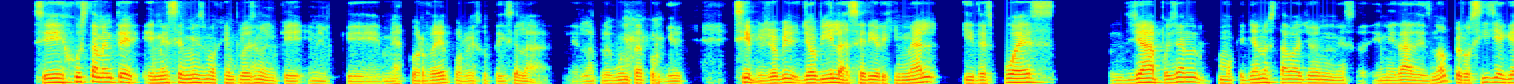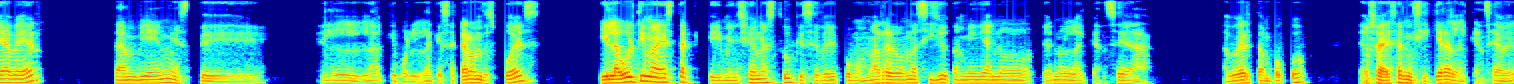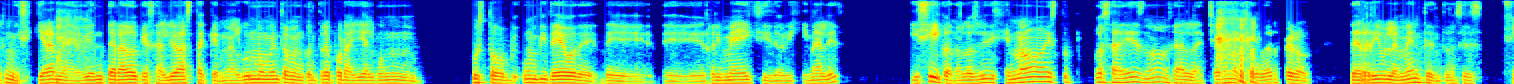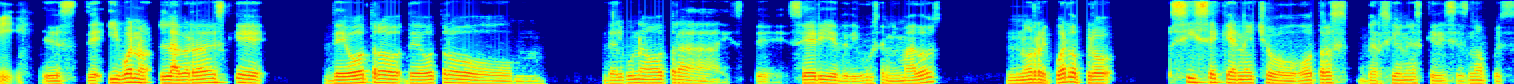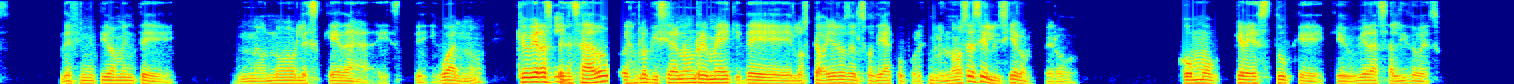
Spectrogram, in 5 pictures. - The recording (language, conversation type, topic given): Spanish, podcast, ¿Te gustan más los remakes o las historias originales?
- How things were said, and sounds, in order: chuckle; chuckle; chuckle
